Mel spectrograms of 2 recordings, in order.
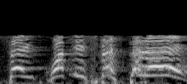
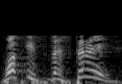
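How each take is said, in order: First: Louder, higher, slow shout demanding an answer; loud call to respond. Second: Said in the usual way. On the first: Real, not acted. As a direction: shout it out to the congregation, drawing it out.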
